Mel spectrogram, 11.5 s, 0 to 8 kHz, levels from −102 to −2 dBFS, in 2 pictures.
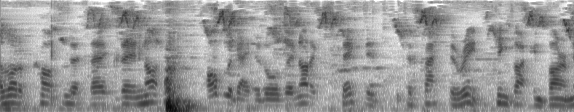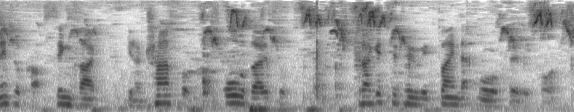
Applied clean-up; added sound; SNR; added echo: classical method log-MMSE.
